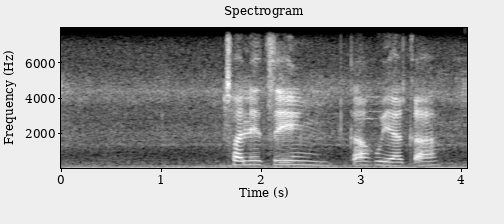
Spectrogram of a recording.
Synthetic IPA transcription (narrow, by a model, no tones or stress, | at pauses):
t͡sʰwanet͡sʼeŋ̩kʼaɦʊjakʼa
